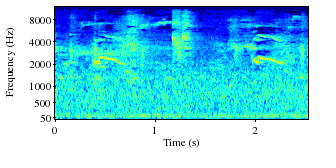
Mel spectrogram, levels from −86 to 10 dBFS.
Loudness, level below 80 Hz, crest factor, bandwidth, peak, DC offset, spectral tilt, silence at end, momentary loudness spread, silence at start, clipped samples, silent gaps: -26 LUFS; -52 dBFS; 18 dB; 11.5 kHz; -12 dBFS; under 0.1%; -1.5 dB/octave; 0 s; 8 LU; 0 s; under 0.1%; none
